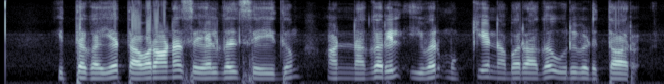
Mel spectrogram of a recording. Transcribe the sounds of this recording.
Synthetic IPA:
ɪt̪ːɐɣɐjɐt̪ɐʋɐɾaːnɐsɛjɐlɣɐɭsɛjðɯm | ɐnːɐɣɐɾɪlɪʋɐɾmʊkːɪjɐnɐbɐɾaːɣɐʊɾʊʋɛɽɯt̪ːaːɾ

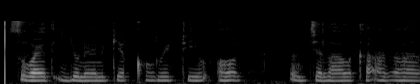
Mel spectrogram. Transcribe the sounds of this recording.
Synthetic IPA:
sʊʋejt̪juːnaːnkeqɔːmiʈiːmɔːɾ | d͡ʒɐlaːlkaʔaːɡaː

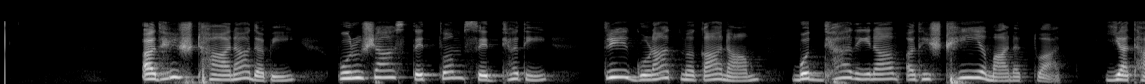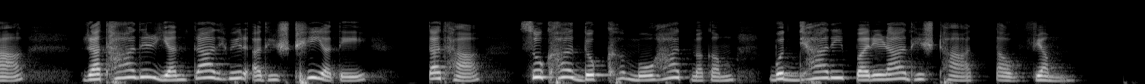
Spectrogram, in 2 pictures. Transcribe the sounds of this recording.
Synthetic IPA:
ɐd̪ʱiʂʈʰaːnaːd̪ɐpi | puɾuʃaːst̪it̪ʋɐmsid̪ʱjɐt̪i | t̪ɾiːɡuɽ̃aːt̪mɐkaːnaːm | bud̪ʱjaːd̪iːnaːmɐd̪ʱiʂʈʰiːjɐmaːnɐt̪ʋa̰ːt̪̚ | jɐt̪ʰaː | ɾɐt̪ʰaːd̪iɾjɐnt̪ɾaːd̪ʱiʋiɾɐd̪ʱiʂʈʰiːjɐt̪eː | t̪ɐt̪ʰaː | sukʰɐd̪ukʰːɐmoːɦaːt̪mɐkɐm | bud̪ʱjaːd̪ipɐɾiɽ̃aːd̪ʱiʂʈʰaːt̪ɐʋjɐm

